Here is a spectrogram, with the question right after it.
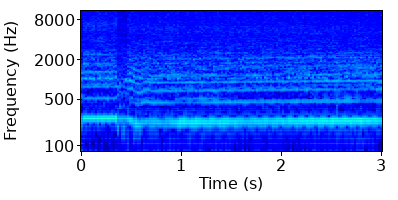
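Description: Race car engine in Project Cars 2 holding a steady high-revving whine, with a brief pitch dip as it shifts early on, loud and continuous throughout.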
